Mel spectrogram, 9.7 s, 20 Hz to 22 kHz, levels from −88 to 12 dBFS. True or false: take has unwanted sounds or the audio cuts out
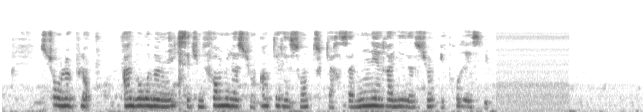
false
